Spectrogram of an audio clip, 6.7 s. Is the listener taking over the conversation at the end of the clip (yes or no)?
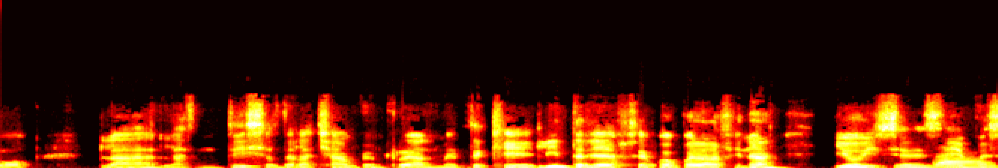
no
